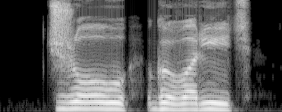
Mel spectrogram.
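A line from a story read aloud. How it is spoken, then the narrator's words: Menacing growl. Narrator (Russian): угрожающе прорычал тот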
